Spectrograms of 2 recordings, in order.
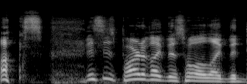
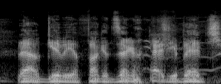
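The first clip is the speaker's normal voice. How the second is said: put-on raspy smoker's voice with robotic throat sound; 2 semitones lower than usual. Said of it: "I smoked for a million years and now I have a robot in my throat".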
